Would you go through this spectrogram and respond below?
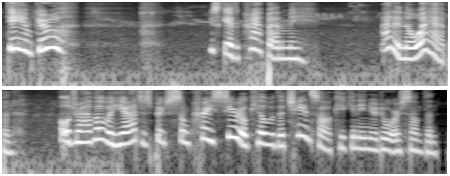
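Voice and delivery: best friend venting her panic after racing over; Kathy relieved and shaken. Acted. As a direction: vent the fright, then settle.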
